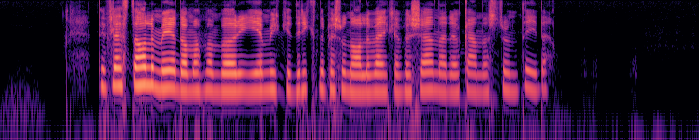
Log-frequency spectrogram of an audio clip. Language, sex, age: Swedish, female, 20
